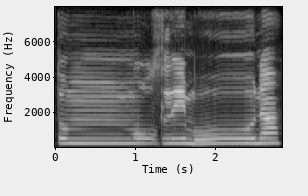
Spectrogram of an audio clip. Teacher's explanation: मीम साकिन के बाद अगर दूसरी मीम आ जाए तो मीम साकिन में गुन्ना होगा, यानी आवाज़ नाक में लेकर जाएंगे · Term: इदगाम शफ़वी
